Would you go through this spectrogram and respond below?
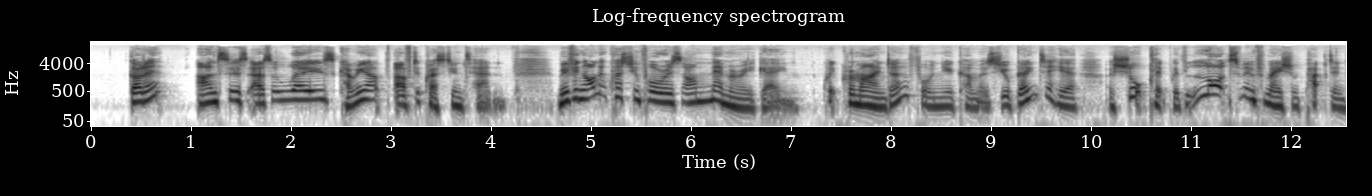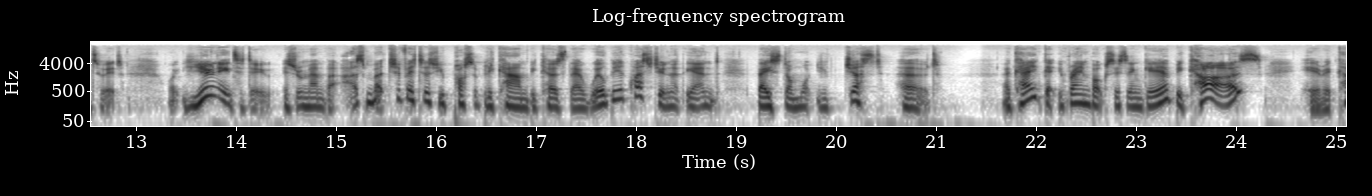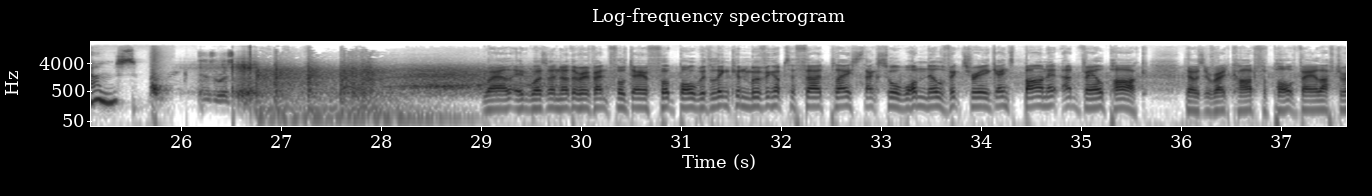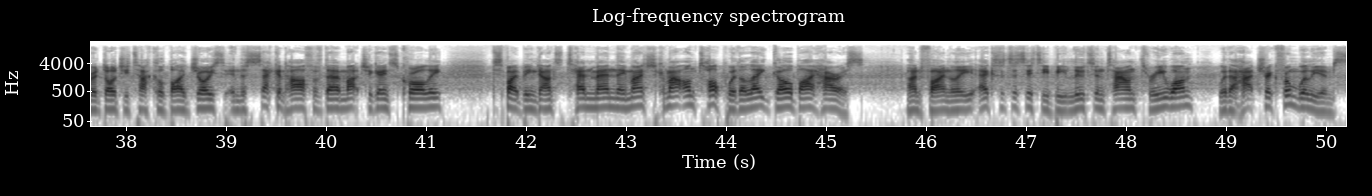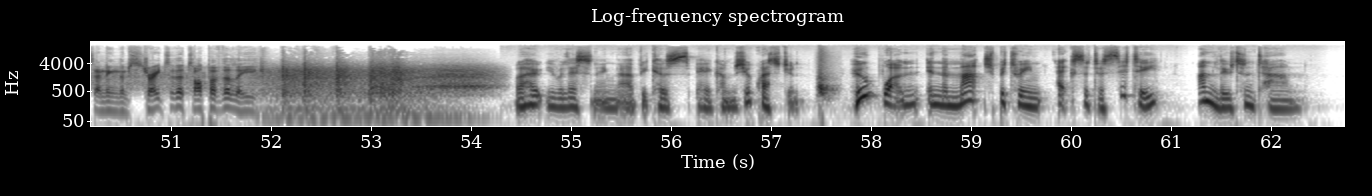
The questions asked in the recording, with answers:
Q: Who won in the match between Exeter City and Luton Town?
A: Well, it was a 3-1 win to Exeter City.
